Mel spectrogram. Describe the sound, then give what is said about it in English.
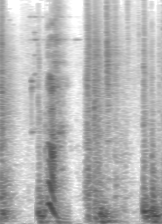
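A mallet whacks something three times in quick succession, each blow a dull, heavy thunk with a short rumbling tail, fairly loud and evenly spaced. “Oh, where's that mallet I keep around here? Look, here it is, okay.”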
